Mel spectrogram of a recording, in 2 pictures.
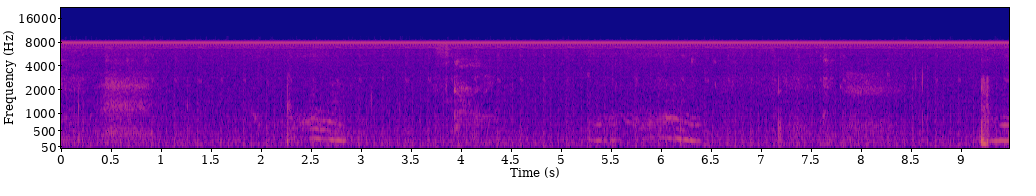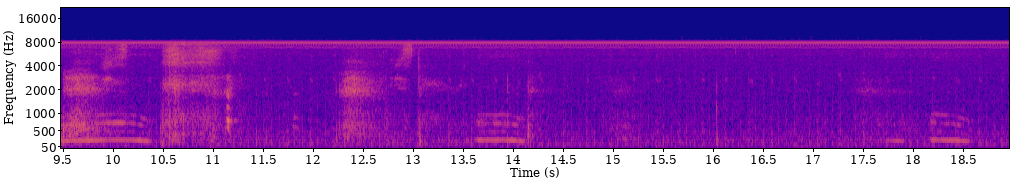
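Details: Scharlett, a sleeping pet mouse, snoring: soft, low whistled tones, each one rising and then falling, repeat every one to two seconds. A brief rustling burst comes near the middle. The background stays quiet.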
